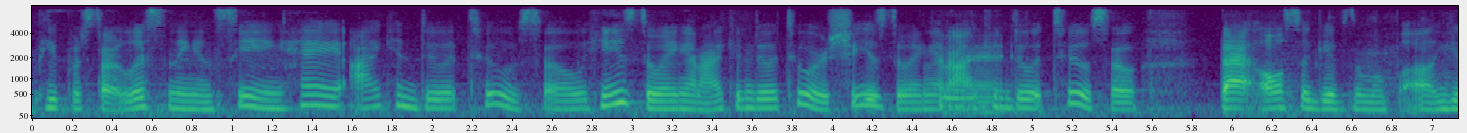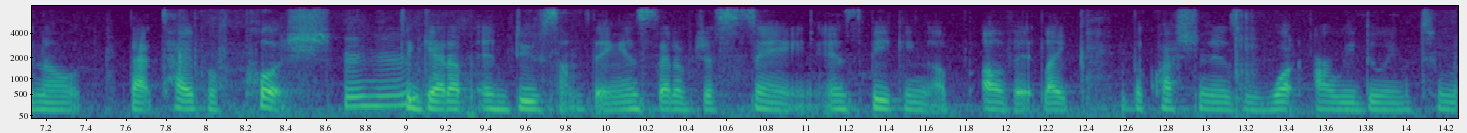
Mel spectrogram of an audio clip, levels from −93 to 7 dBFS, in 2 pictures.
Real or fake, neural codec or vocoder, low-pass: real; none; 7.2 kHz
